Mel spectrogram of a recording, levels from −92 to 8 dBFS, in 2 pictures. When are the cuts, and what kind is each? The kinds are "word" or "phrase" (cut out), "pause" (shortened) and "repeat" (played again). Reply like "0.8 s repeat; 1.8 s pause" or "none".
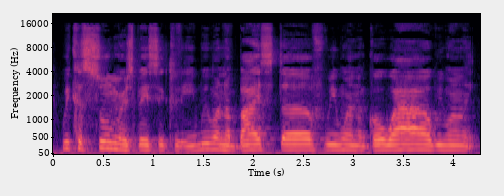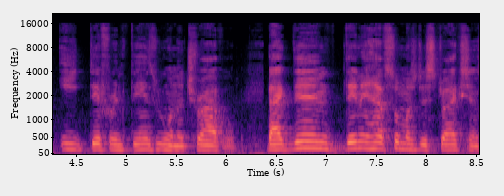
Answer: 6.4 s pause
